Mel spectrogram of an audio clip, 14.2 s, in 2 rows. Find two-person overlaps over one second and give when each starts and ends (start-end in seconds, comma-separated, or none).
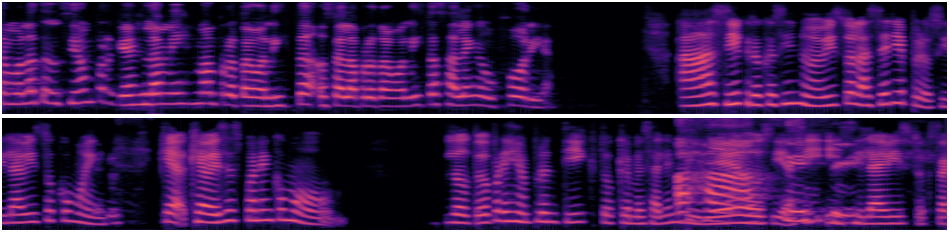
12.1-13.6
